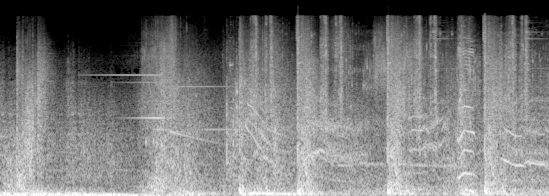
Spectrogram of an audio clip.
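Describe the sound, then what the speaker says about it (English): Loud gunshots in a Western shootout in Call of Juarez Gunslinger, a series of heavy, booming reports at irregular intervals with ricochet whines and ringing tails between them. "now that the shooting has started, there was no backing down"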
